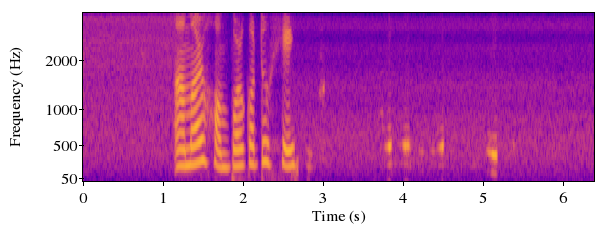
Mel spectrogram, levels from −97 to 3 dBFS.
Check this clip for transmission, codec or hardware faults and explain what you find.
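Two echo-canceller faults recur through this speech, heard over a call path with nothing above 4 kHz, which fits narrowband G.711.

Other side's voice leaking through, 0.0–1.16 s, 2.67–3.66 s and 4.95–6.39 s: a second voice about 25 dB down (about 35 dB at the end), likely residual loudspeaker echo. Unlike crosstalk, it tracks the far side's speech.

Speech suppressed in double talk, 1.10–1.14 s (a slight dip), 2.59–3.20 s and 3.66–5.48 s (drops of about 30 dB): the talker fades while the far side talks, likely aggressive echo suppression.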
